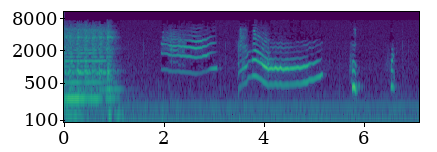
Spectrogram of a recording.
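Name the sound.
cat meowing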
